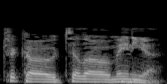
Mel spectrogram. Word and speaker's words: trichotillomania: Molly is in Green Bay with what she thinks is the definition of how did you pronounce it? Trichotillomania. – That was great.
